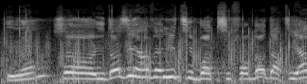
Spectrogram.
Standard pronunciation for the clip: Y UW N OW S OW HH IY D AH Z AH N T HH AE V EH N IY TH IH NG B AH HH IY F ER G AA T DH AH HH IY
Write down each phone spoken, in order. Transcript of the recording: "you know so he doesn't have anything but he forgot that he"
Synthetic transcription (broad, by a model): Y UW N OW S OW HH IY D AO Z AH N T HH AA V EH N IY T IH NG B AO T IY F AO G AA T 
